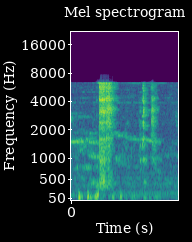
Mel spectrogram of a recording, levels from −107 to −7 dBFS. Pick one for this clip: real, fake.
real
